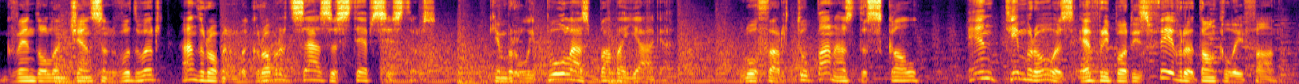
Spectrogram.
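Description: A man's voice: medium pitch, big pitch swings, moderate pace. Male storyteller narrating over music.

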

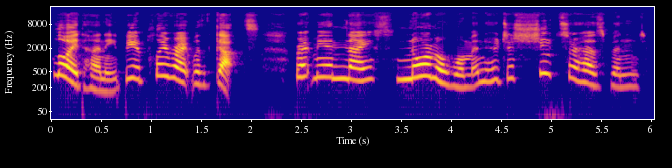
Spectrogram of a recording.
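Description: An actress playing a famous, sharp-tongued theater star in a radio drama, with a grand, theatrical, sardonic manner. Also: female voice, high voice, very animated, unhurried, dry recording, studio quality. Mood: caustic, wisecracking.

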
